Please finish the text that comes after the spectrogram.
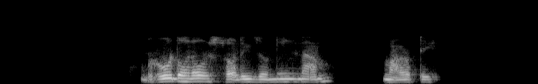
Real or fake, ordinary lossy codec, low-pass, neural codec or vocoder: fake; Opus, 24 kbps; 3.6 kHz; codec, 16 kHz, 1 kbps, FunCodec, trained on LibriTTS, 50 frames a second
